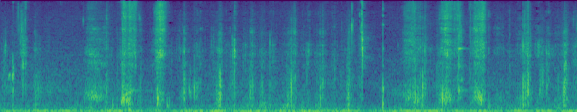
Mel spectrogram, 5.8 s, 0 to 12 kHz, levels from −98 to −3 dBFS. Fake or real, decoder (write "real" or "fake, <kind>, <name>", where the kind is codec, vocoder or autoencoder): real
